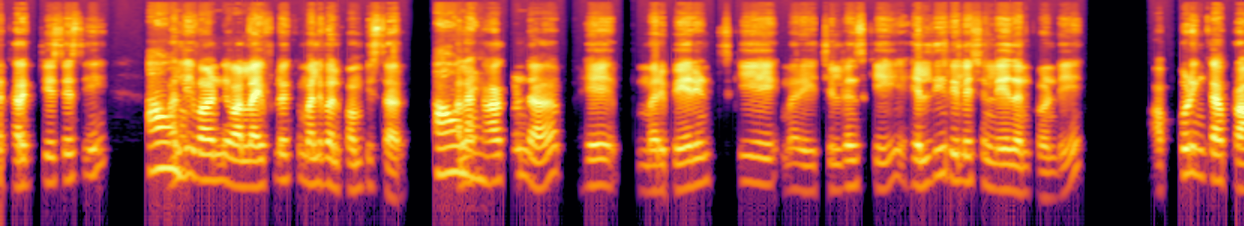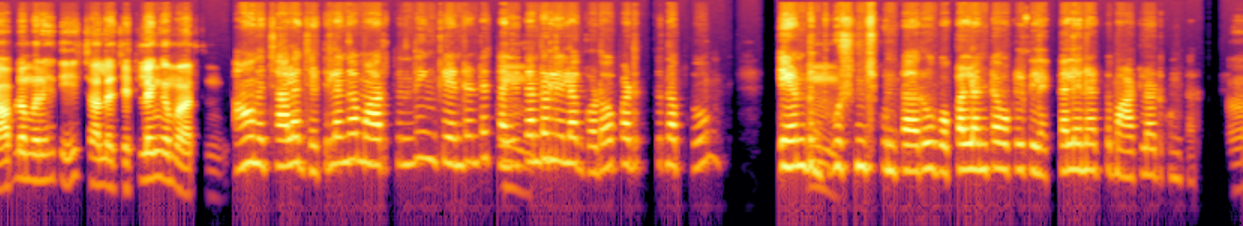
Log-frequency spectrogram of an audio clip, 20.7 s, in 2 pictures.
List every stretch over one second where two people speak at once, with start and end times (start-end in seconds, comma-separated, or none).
none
